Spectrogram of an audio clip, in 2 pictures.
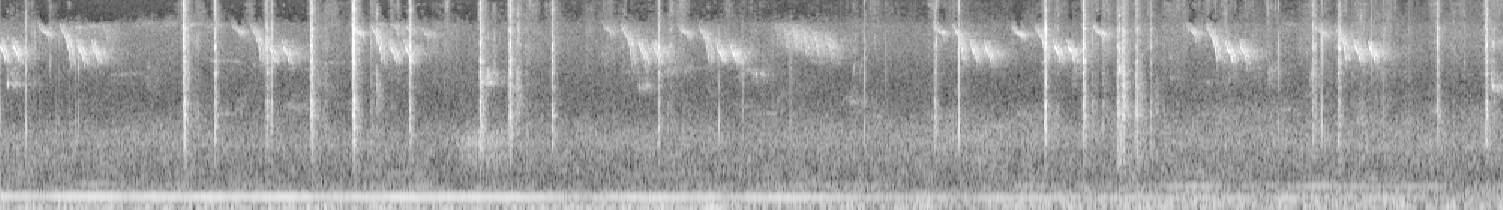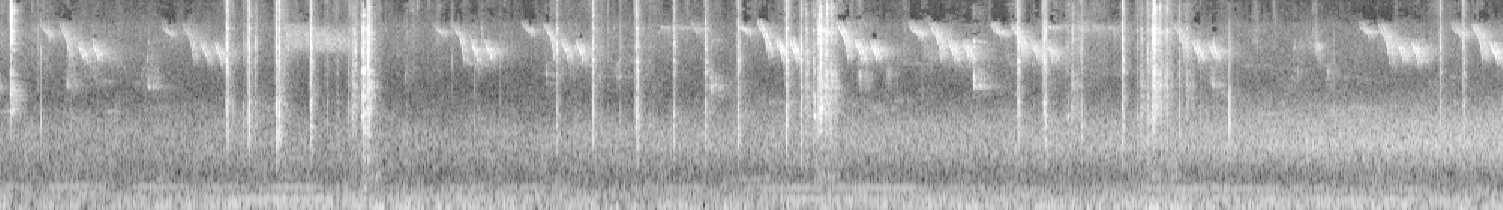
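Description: A bird calling over and over with short high chirps that drop in pitch, about one to two a second, among scattered sharp clicks, over a steady low hum.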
